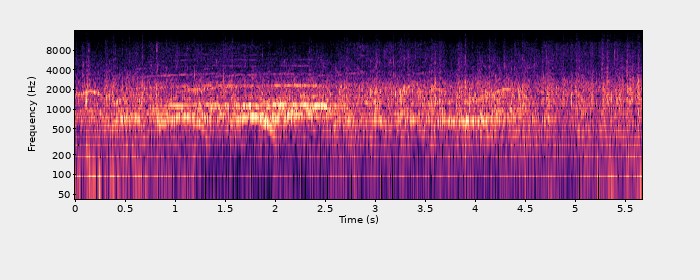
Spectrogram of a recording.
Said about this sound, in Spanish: Aplausos, por favor.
